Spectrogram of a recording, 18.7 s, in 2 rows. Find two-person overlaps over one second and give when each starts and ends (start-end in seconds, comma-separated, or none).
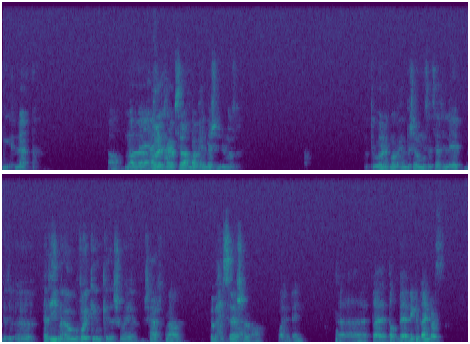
2.5-4.2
